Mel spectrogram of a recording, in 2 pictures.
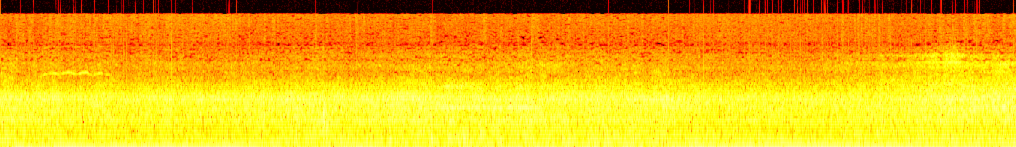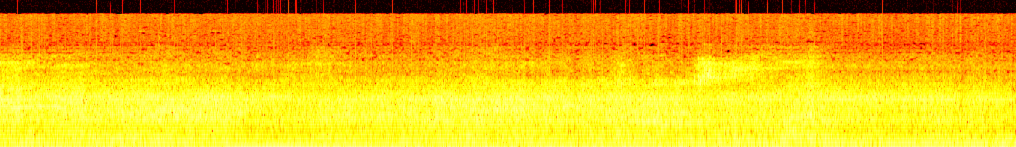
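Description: A vehicle engine rumbles steadily as it drives through traffic.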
